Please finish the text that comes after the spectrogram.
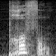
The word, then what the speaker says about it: profond: Final D not pronounced. O-N-on. Profond.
